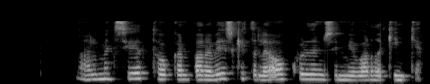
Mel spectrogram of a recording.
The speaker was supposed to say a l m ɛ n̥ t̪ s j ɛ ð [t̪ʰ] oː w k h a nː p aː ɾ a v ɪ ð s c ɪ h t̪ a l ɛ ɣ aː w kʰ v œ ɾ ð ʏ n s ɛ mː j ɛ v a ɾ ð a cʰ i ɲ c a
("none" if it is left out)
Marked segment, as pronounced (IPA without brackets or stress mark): t̪ʰ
